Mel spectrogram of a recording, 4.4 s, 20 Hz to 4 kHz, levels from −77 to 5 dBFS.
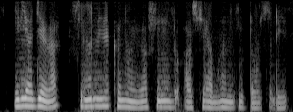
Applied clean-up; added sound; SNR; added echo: neural separator model SepFormer WHAMR!.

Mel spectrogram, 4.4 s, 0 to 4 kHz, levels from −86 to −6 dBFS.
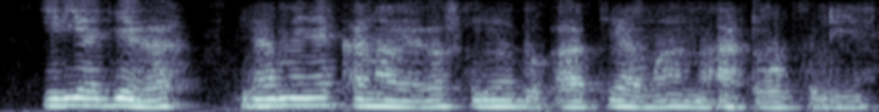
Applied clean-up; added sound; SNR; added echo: neural separator model SepFormer DNS4.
